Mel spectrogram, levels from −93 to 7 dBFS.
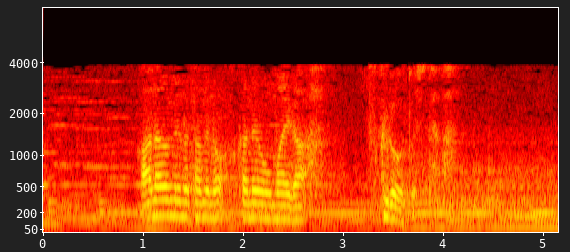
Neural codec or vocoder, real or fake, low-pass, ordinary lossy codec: none; real; 7.2 kHz; AAC, 16 kbps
